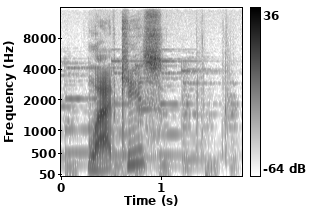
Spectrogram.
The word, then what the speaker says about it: latkes: Pronounced by, like, Latka. Okay, okay, okay. Like the EH without the, as much. Latkas.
